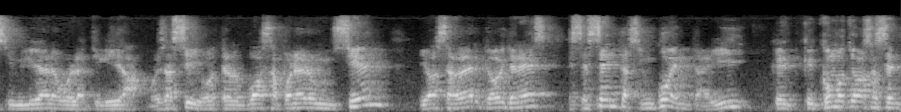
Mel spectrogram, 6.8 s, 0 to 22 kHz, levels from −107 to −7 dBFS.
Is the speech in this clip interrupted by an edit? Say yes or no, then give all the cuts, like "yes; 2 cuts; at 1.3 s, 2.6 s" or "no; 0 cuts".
yes; 1 cut; at 4.3 s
